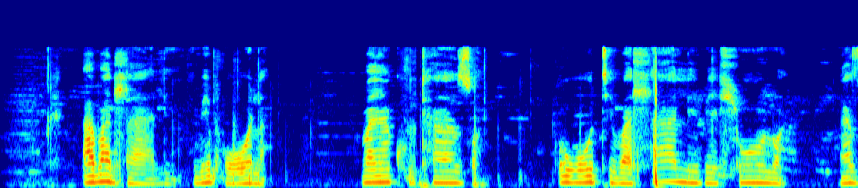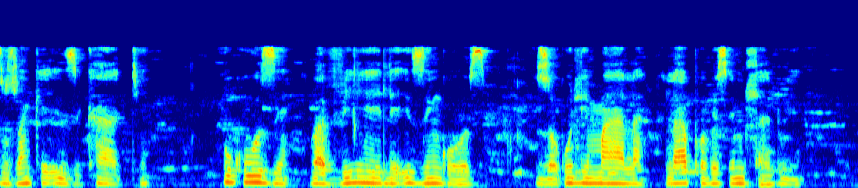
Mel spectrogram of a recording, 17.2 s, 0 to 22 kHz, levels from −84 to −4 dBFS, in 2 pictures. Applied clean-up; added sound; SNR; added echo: none; none; none; none.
